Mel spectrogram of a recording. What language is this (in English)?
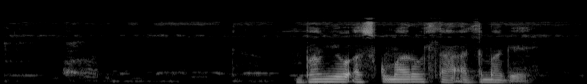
Wuzlam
